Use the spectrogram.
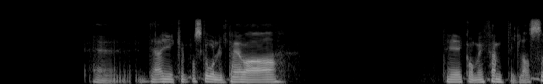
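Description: Opus voice compression runs through the whole speech clip. Nothing survives above 8.6 kHz, and heavy SILK coding leaves the voice muffled, hoarse and slightly robotic, which fits about 10 kbps.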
